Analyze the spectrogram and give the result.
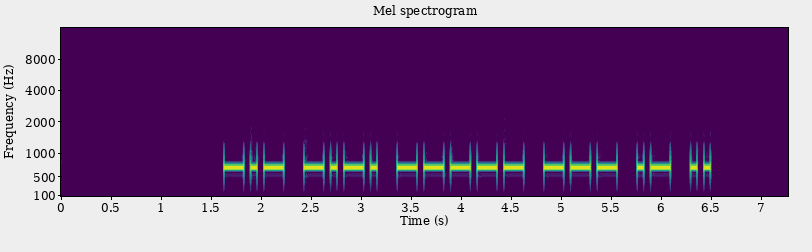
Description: Morse code, heard as a keyed tone, about 18 wpm, 700 Hz. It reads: KC0OAI
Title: Speed Racing - USA 2x3 Call Signs 15wpm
